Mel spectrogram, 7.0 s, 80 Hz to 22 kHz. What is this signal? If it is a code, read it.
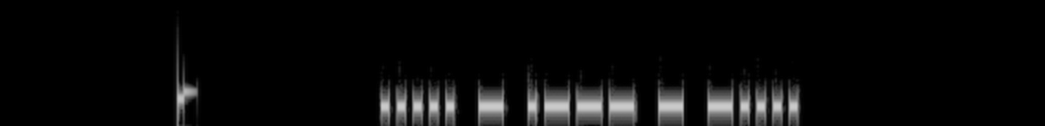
Morse code, heard as a keyed tone, about 22 wpm, 700 Hz. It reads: 5TJT6
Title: Five Challenging Letter-Number Combinations 22wpm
